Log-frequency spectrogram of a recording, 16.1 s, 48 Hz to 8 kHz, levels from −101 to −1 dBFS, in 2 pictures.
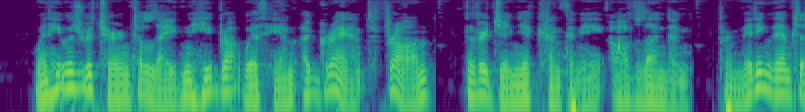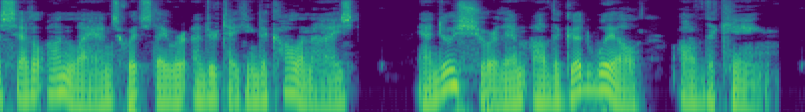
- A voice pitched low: Yes, very low, 85 Hz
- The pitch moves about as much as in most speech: No, wide, 5.9 semitones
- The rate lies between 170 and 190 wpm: No, average, 155 wpm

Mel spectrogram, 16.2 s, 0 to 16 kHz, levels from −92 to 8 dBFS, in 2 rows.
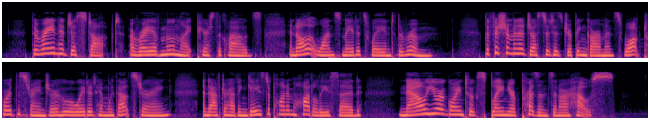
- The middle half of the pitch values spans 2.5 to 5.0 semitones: Yes, average, 3.7 semitones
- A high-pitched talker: Yes, high, 220 Hz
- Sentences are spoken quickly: Yes, fast, 210 wpm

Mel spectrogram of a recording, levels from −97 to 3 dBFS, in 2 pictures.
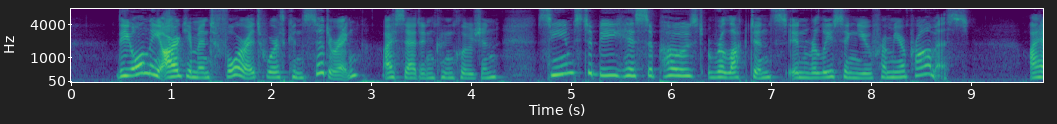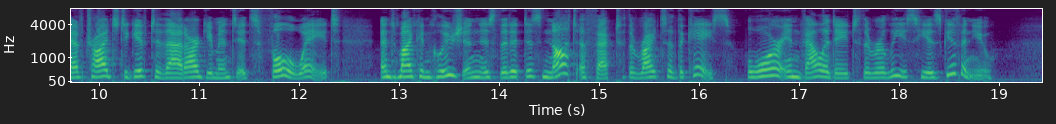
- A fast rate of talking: No, average, 180 wpm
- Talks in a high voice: Yes, high, 220 Hz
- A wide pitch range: No, average, 4.1 semitones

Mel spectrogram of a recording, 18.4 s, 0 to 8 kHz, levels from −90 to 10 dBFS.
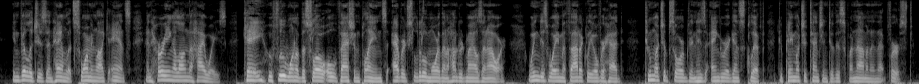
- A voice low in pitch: Yes, low, 125 Hz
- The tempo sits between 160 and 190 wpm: Yes, average, 175 wpm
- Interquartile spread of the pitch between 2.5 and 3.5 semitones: Yes, average, 2.9 semitones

